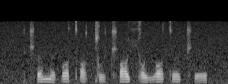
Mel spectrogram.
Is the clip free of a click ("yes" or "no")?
no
